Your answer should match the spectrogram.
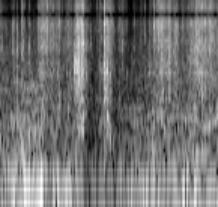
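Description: Clear plastic packaging crinkling and crackling as hands grip and handle it, with a brief lull about a second in.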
